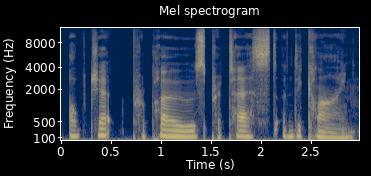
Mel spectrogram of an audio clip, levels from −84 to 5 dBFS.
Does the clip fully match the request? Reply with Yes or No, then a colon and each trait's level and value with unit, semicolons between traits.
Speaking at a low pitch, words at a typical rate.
No: low, 125 Hz; slow, 100 wpm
